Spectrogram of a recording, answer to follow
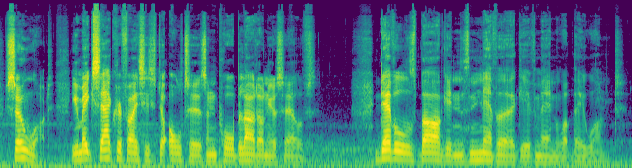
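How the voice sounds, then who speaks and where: A man playing a defiant, embittered renegade soldier in a dark sci-fi audio drama, brooding and intense. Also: mid-range voice, a little slow, slight background noise, natural voice. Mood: defiant, resentful.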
